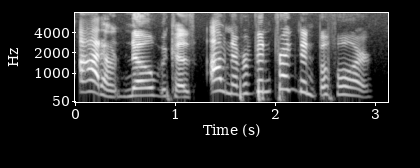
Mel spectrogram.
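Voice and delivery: loud, high, frantic mock panic; mock panicked shout. Vlogger yelling at viewers in mock panic about pregnancy. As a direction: shout it in playful alarm.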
